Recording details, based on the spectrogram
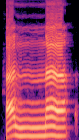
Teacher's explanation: نون مشدد ہے، آواز ناک میں چھپائیں گے، غنہ کریں گے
